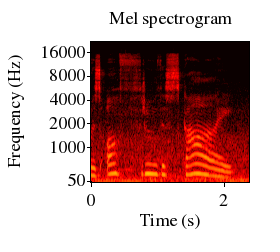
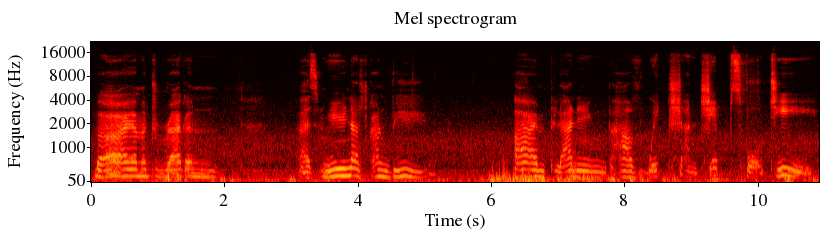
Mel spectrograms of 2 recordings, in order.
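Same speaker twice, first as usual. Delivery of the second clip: low, quiet, menacing dragon; 5 semitones lower, 5 dB quieter than usual. Acted. Dragon threatening to eat the witch, low and menacing. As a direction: growl it low like a hungry dragon.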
